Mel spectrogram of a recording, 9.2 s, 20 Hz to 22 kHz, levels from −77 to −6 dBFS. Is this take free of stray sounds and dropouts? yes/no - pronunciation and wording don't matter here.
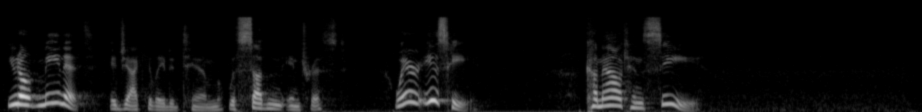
yes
